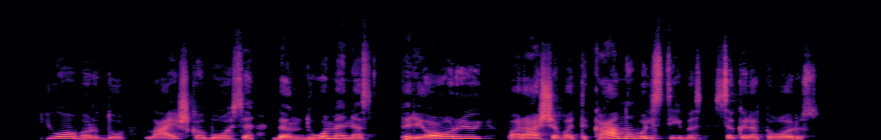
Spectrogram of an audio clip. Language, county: Lithuanian, Vilnius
